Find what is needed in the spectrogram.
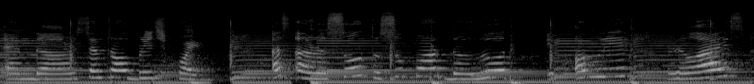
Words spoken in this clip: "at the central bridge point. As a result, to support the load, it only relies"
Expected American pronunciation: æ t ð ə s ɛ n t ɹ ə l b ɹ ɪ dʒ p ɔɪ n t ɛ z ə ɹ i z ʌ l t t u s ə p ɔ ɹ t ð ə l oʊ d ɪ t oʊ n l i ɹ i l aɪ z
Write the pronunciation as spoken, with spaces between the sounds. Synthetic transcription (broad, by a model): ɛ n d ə s ɛ n t ɹ ə l b ɹ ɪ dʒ p ɔɪ n t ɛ s ə ɹ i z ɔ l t t u s ə p ɔ ɹ t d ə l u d ɪ t oʊ n l i ɹ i l aɪ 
